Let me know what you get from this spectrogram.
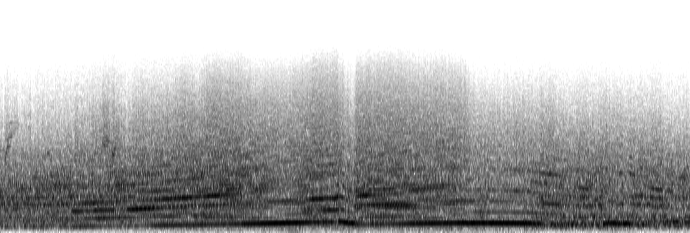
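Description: Ferrari sports car engine heard from inside the cabin under hard acceleration, its pitch climbing steadily. About five seconds in, the pitch breaks briefly and drops. It then holds steady and eases lower near the end.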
